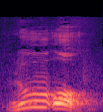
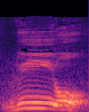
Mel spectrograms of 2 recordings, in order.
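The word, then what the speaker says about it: λύω: 이 신발끈을 풀다라는 단어가 루오, 리오 이렇게 해도 되는데 아무튼 리오 이렇게 발음을 해요.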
